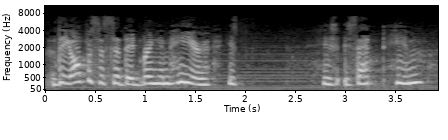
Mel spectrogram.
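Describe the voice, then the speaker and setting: Woman playing an anxious, stammering, high-voiced woman. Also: a little hiss or hum, close to an everyday voice. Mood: anxious, hesitant. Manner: halting, stammering, pleading. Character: anxious, timid woman who witnessed an accident. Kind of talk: radio drama acting. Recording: muffled, slightly humming radio recording.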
